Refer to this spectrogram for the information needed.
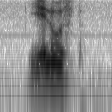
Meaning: projection, salience; protuberance; ledge
- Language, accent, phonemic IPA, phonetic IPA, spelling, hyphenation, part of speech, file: Armenian, Eastern Armenian, /jeˈlust/, [jelúst], ելուստ, ե‧լուստ, noun, Hy-ելուստ.ogg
